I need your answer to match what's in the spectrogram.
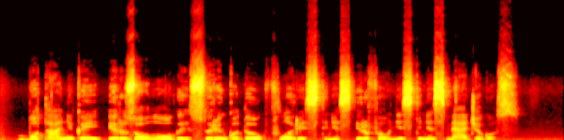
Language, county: Lithuanian, Alytus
